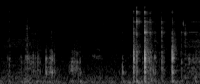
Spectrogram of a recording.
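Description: Light metallic clicking and scraping of a hand tool against the slackened bar and chain of a Stihl MS361 chainsaw, with a quick run of sharper clicks in the second half.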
